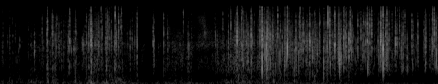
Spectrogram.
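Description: Hands bend and crinkle an empty, folded thin kraft paper bakery bag, then press it flat with their fingertips. A dense run of bright, crisp crackles and sharp snaps, with almost no low end, rises and falls in bursts throughout.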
